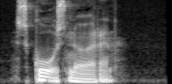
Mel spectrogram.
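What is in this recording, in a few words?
"Skosnören", Swedish; Kengännauhat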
